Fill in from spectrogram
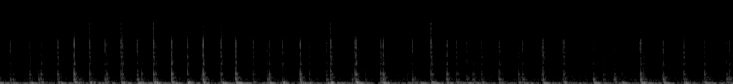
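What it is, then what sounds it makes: Wooden chess board tapped with nails. Long nails of both hands tap rapidly across a flat wooden chess board with inlaid squares. The result is a quick, irregular patter of short, dry, clicky taps that stop almost instantly, over a steady low rumble, all at a soft level.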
